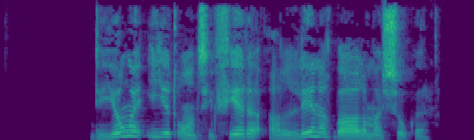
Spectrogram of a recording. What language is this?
Western Frisian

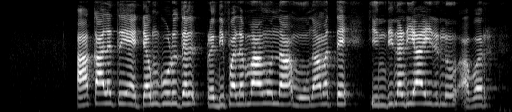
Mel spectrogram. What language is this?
Malayalam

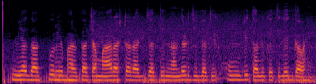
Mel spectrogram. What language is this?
Marathi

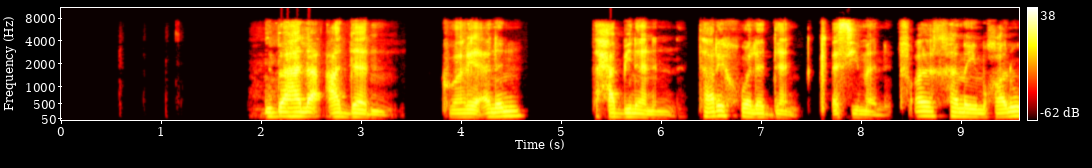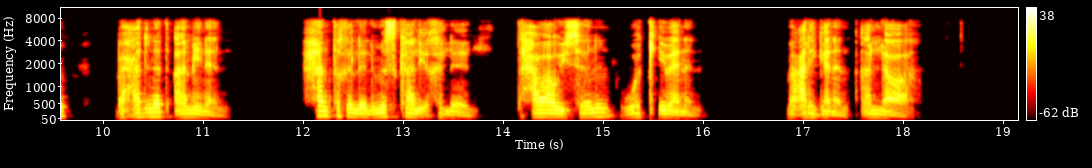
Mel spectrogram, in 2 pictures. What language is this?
Tigrinya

